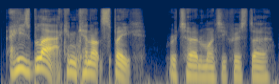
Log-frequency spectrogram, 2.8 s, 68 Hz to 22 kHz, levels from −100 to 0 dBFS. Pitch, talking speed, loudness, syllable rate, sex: 135 Hz, 195 wpm, -21 LUFS, 6.1 syllables/s, male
